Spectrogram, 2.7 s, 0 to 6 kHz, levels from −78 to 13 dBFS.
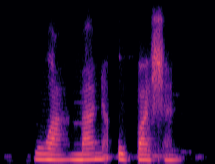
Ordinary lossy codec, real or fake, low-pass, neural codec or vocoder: Opus, 16 kbps; real; 5.4 kHz; none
